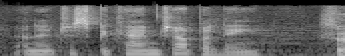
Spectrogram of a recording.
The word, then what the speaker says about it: Djabali: Yeah, it's because if you take the D away, then it becomes Djabali in Spanish, which means wild boar.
